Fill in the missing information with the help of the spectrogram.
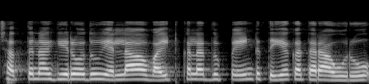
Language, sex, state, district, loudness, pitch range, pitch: Kannada, female, Karnataka, Raichur, -14 LUFS, 215-245 Hz, 230 Hz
